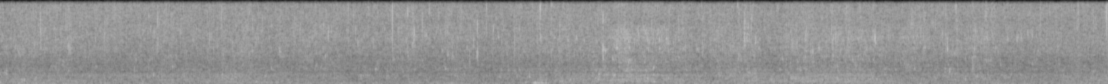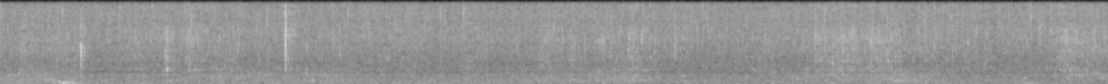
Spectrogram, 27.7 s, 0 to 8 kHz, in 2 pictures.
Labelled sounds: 16.1	16.4	water noise, 1.1 to 1.5 kHz

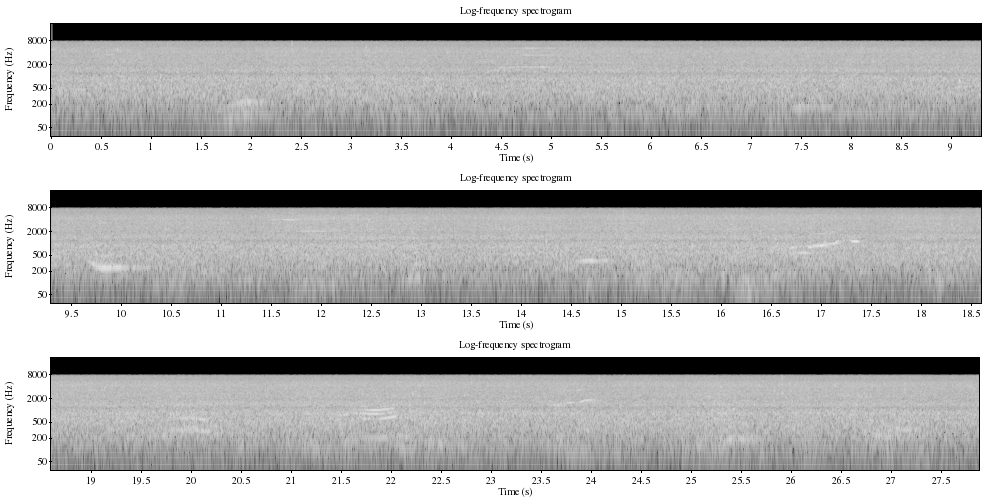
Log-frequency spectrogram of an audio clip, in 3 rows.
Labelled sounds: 4.5	5.1	humpback whale, 1.7 to 5.3 kHz
11.5	12.1	humpback whale, 1.9 to 4.1 kHz
16.8	17.4	humpback whale, 0.78 to 1.3 kHz
21.7	22.1	humpback whale, 0.97 to 1.2 kHz

